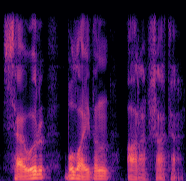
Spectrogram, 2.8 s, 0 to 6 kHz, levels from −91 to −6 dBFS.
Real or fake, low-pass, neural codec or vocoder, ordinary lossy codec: real; 5.4 kHz; none; none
